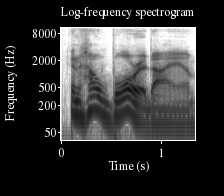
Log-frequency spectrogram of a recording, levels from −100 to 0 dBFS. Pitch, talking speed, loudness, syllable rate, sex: 105 Hz, 225 wpm, -15 LUFS, 5.2 syllables/s, male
